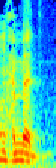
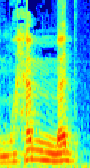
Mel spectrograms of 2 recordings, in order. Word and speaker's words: Muhammad: Si la personne n'arrive pas à prononcer correctement « Muhammad » avec le « ha »,« Muhammad » est le mim doublé « Muhammad ». C'est pas Muhammad, c'est Muhammad. Shadda en arabe, c'est une lettre.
